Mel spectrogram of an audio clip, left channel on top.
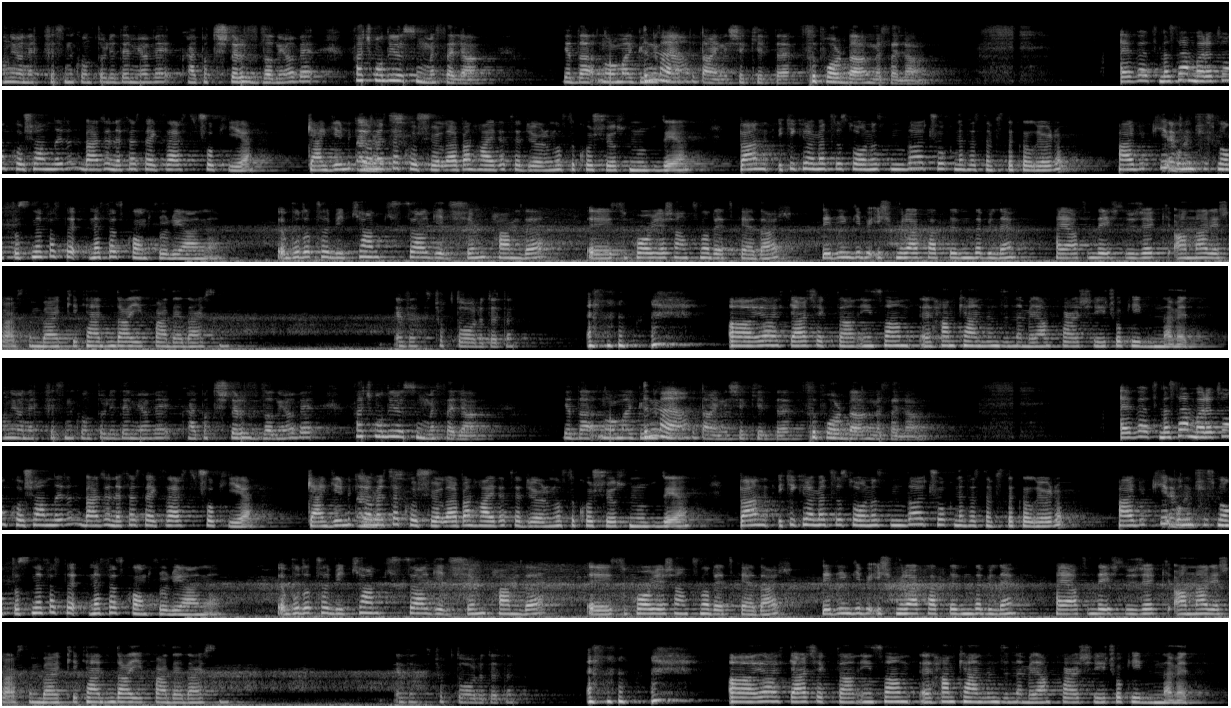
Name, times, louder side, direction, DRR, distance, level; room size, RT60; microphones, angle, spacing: voice 1, 0.0-4.9 5.6-9.3 9.8-10.3 15.8-16.3 23.9-24.2 40.7-41.9, left 2 dB, 25° left, 0.9 m, -29 dB
voice 2, 6.4-6.9 11.2-14.8 15.3-19.2 19.6-22.9 23.4-26.7 27.3-30.0 30.4-32.4 32.7-34.7 35.1-39.1 42.7-43.7 44.1-48.7, right 1 dB, 10° right, 0.9 m, -25 dB
sound 1, 26.4-41.1, right 2 dB, 80° right, 2.2 m, -39 dB
26.5 x 14.0 x 7.1 m
head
